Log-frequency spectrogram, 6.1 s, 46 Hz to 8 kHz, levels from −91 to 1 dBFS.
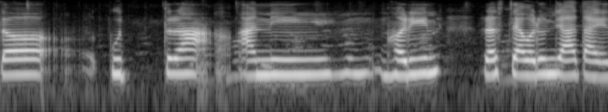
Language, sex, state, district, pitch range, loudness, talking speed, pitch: Marathi, female, Maharashtra, Gondia, 250-270 Hz, -16 LUFS, 60 wpm, 260 Hz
